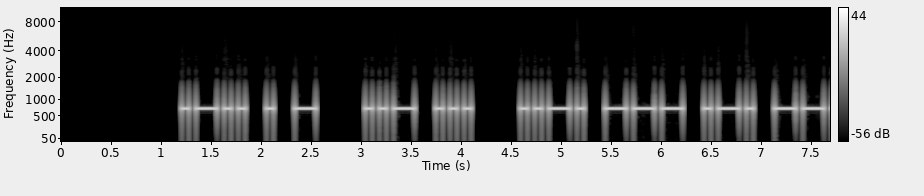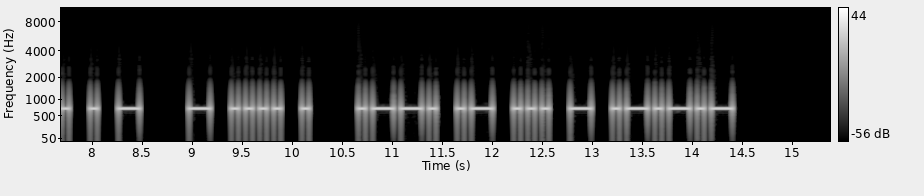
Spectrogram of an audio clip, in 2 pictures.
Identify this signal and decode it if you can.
Morse code, heard as a keyed tone, about 17 wpm, 700 Hz. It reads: LET US FORGET THE PAST.
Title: Sentences from Top 1200 Words 17wpm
